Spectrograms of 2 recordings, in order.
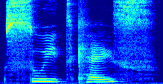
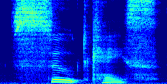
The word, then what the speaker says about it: suitcase: It's not sweet case. It's suitcase.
